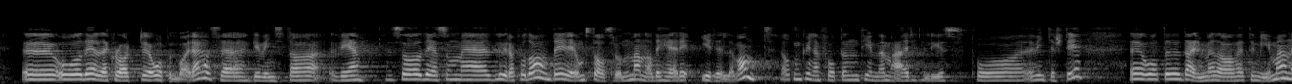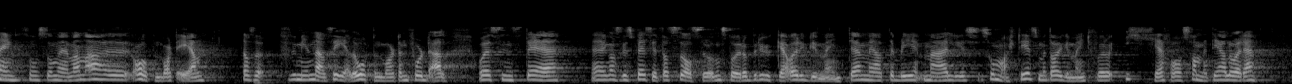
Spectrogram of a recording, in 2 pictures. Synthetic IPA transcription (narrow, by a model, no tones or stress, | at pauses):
ɔd̪ɛæɾd̪ɛkʰlɑːʈoːpənbɑ̰ːɾʔəɦɛlsəɡəʋɪnst̪ɑʋɛː | sɔd̪ɛsɔmælʉːɾɑpʰɔd̪ɑːd̪ɛæɾjʊɔmst̪ɑːt̪sɾo̰ːd̪n̩mæːnɑd̪ɛɦæːɾɛɾɪɾɛ̰lə̰ʋɑnt̪ɑt̪̚d̪ɛnkʉnːəhɑɾfɔt̪ːɛnt̪ʰiːməmæ̰ɪɾly̰ːspʰɔʋɪnt̪əʂʈiː | ɔɑt̪̚d̪d̪æɾmɛd̪ɑɛt̪ːəmɪnmæɪnɪŋsɔnsɔmjæɪmæːnəʔoːpənbɑːʈɛ̰ːn | ɑlsɔfɔɾmɪnd̪eːlsɔɛ̰d̪ɛoːpənbɑːʈɛnfɔɖḛːl | ɔjæɪsʏnsd̪ɛæɾ | ɡɑnskəspɛsɪɛlt̪ɑt̪st̪ɑːt̪sɾoːd̪ən̩st̪oːɾɔbɾʉːkəɾʔɑɾɡʉmɛ̰nt̪əmɛɑt̪̚d̪ɛblɪɾmæɪɾlyːssɔmːə̰ʂʈiːsɔmɛt̪ɑɾɡʉmɛnt̪fɔɾɔɪçːəhɑːsɑmːət̪iːhɛːləoːɾə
